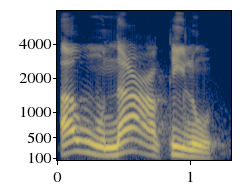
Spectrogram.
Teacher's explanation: او نعقل میں واو ساکن سے پہلے زبر، تو واو لین ہو جائے گا، نرمی سے ادا کریں گے، مگر حمزہ کو خوب واضح کریں گے، تحقیق سے پڑھیں گے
